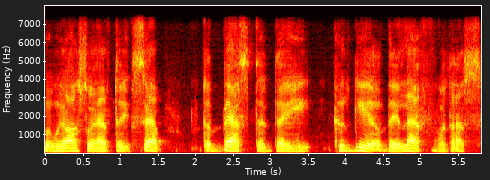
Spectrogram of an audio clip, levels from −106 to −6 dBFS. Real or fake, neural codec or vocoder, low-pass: fake; vocoder, 22.05 kHz, 80 mel bands, HiFi-GAN; 7.2 kHz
